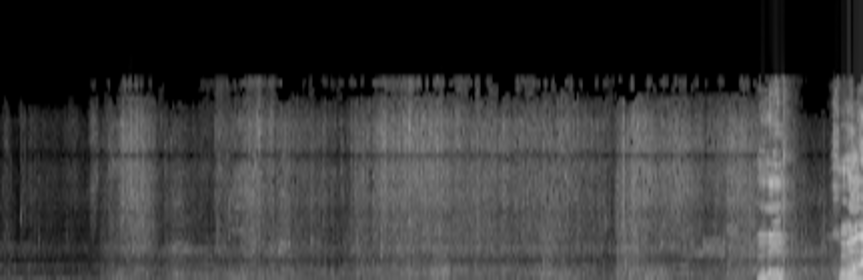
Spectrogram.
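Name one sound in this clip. Magic blasts and clashing weapons crackle in a fast fight.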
